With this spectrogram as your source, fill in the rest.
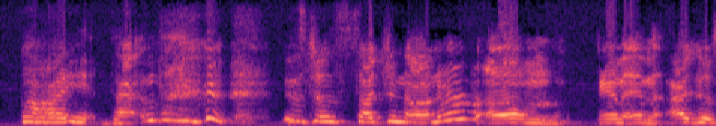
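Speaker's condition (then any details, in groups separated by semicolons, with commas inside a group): Cerebral palsy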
